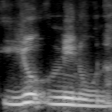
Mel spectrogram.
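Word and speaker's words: يُؤْمِنُونَ: Here you just 1 second dhamma and your voice is basically caught in between and say yu'minuna, and that is a soft jerk because of Hamza, okay? Because of Hamza, it is, it feels that there is a bit stopping in the exit point.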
